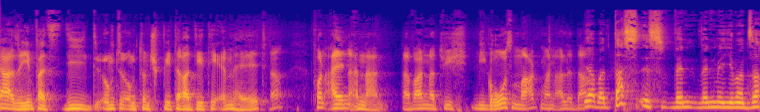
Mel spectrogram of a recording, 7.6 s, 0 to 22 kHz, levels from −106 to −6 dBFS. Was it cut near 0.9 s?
no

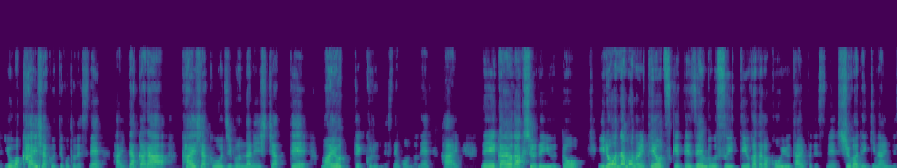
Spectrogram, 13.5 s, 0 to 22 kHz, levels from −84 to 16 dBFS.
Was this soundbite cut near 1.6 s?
yes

